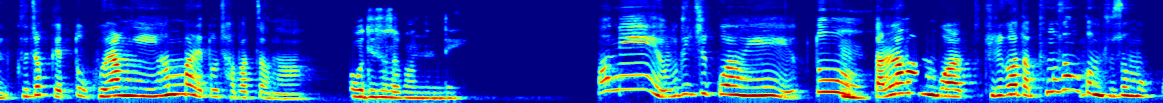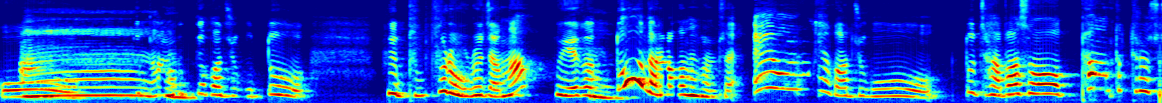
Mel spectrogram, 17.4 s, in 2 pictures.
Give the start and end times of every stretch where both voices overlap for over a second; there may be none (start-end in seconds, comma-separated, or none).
8.9-10.2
